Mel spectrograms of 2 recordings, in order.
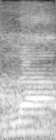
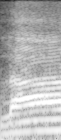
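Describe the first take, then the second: First: লা said short and quick; লা as one brief syllable; short quick vowel. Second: লা with a long drawn-out aa; লা pulled out long; stretched vowel. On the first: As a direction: cut লা off without stretching. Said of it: "তাড়াতাড়ি করতে হবে". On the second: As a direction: hold the vowel of লা too long. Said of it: "টান হবে না". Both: Shown as a demonstration.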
